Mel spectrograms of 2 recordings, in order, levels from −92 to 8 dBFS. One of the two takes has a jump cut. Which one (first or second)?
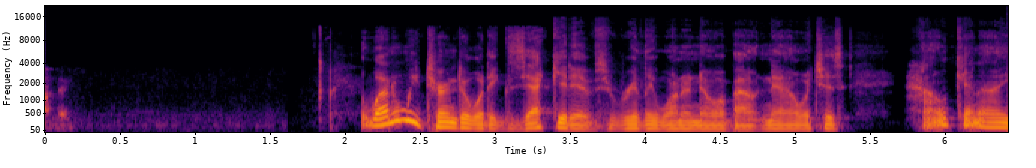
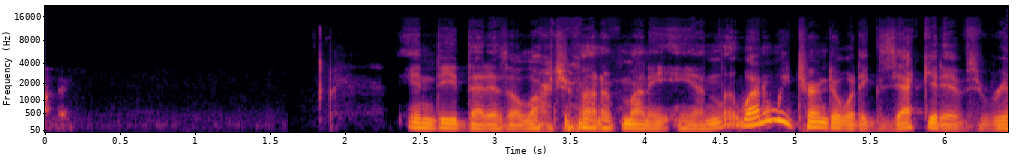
first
